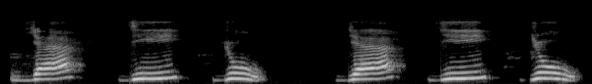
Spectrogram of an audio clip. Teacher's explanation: ya sama tidak punya aliran suara tidak punya aliran nafas jadi ketika antuna mengucapkan huruf Jim tidak ada nafas yang keluar dari dalam mulut ya tidak ada hembusan nafas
